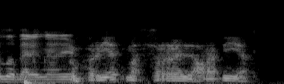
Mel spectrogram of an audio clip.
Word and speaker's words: جمهورية مصر العربية: It's let's see, in Arabic it's pronounced جمهورية مصر العربية.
